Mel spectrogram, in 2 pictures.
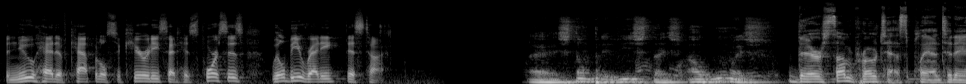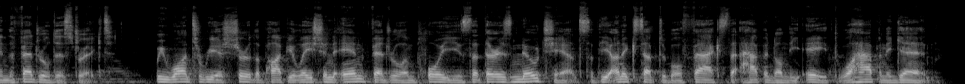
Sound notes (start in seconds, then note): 6.7 through translator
